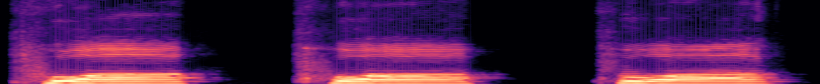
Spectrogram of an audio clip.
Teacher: you will pronounce it as a p but more aspirated sound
